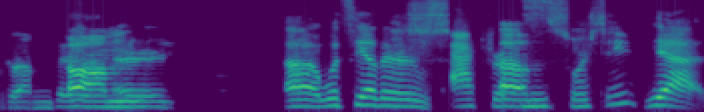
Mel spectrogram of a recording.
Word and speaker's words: Saoirse: Sorcy? Yeah, Saoirse.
